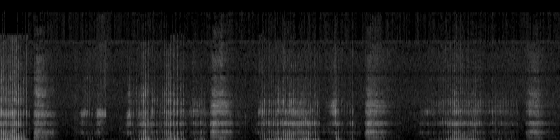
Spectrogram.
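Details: Male Mastiff puppy Dentéa, seven months old, asleep and snoring in an uneven rhythm: a string of short and longer low rattling snores with snuffly breaths and pauses between them.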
